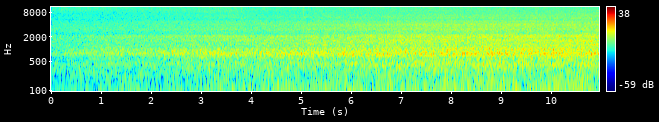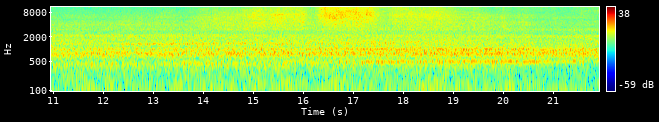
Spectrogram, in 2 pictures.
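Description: JR East E5 series Shinkansen train running along the platform track: a rumble of wheels and running gear that grows louder over the first several seconds as the train comes in. A steady whine joins it in the second half.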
